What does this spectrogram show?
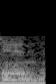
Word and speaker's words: Shanann: Shanann and apostrophe A-N-N. Okay. It's easier to say it when I spell it out, but because we keep wanting to say Shannon, of course, but a lot of people call her Shannon.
